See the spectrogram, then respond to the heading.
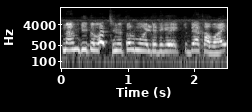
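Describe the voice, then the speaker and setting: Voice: sits high, steady tone, rapid-fire, crowd noise, lightly acted. A performer playing a hapless, plaintive villager in an amateur comedy skit, whining. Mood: pleading.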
